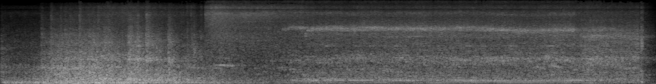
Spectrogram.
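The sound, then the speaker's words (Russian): A loud, continuous mechanical rumble of an amusement park ride, like a train roaring along rails, with a steady high whine entering midway and persisting until it cuts off. “А это вы только что услышали грохот аттракциона, который называется «Кричащий кондор».”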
